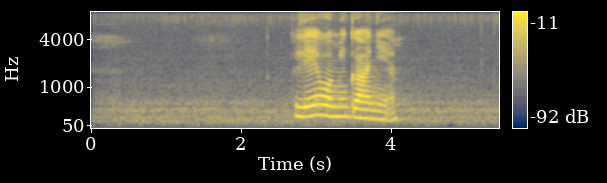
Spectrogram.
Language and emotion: Russian, neutral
